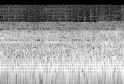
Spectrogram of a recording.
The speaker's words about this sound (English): I think I just made the statement that no German planes have been seen, and I think that was the first one we've seen so far.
